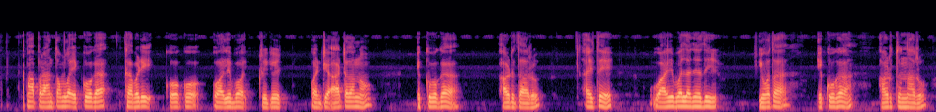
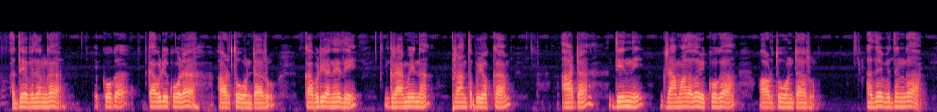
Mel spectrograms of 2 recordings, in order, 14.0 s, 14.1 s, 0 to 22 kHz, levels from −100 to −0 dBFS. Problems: none marked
